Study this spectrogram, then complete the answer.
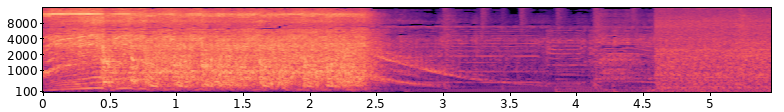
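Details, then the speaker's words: ZOHD Dart XL stock brushless motor bench-run after maiden flight: harsh gritty whir that falls away as it spins down; motor lost power and made noises, teardown points to magnets coming loose, a known early-version issue. "so the main issue i had with this motor here on the maid and as you heard i'll show you here it's just um it was making noises losing a lot of power"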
